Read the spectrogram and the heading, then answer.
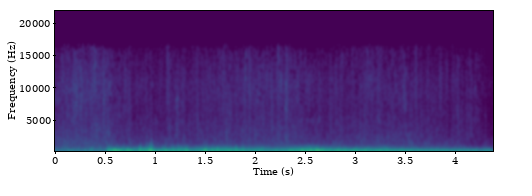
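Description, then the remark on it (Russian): A heavy downpour roars steadily, dense rain hissing over a deep rumbling low end that swells after a quiet start and stays loud throughout, with no voices. “Там страшный ливень!”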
